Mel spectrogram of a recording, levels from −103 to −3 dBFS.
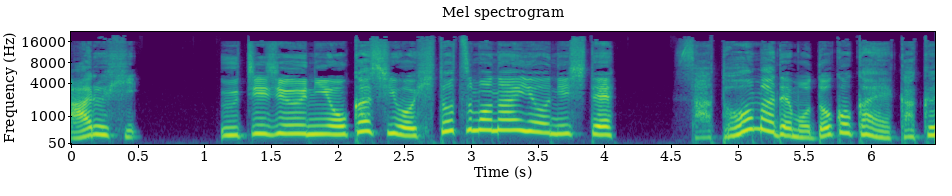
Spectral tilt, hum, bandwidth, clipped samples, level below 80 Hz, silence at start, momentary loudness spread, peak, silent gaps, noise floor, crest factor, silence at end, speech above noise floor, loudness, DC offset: -3.5 dB/octave; none; 19.5 kHz; under 0.1%; -58 dBFS; 0 s; 11 LU; -2 dBFS; none; -74 dBFS; 16 dB; 0 s; 57 dB; -17 LUFS; under 0.1%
